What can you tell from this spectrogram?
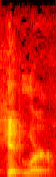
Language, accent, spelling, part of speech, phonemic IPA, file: English, US, Hitler, proper noun / noun, /ˈhɪtlɚ/, En-us-Hitler.ogg
- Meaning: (proper noun) A surname from Austrian German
